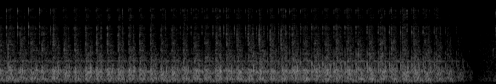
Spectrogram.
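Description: Sewing machine stitching a straight line guided by a cable-pattern reel ruler, a steady fast mechanical chatter running continuously at close range before stopping abruptly at the end.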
